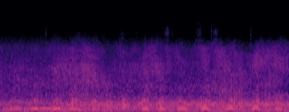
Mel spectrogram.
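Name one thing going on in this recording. Water sprays and hisses behind a speeding boat.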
